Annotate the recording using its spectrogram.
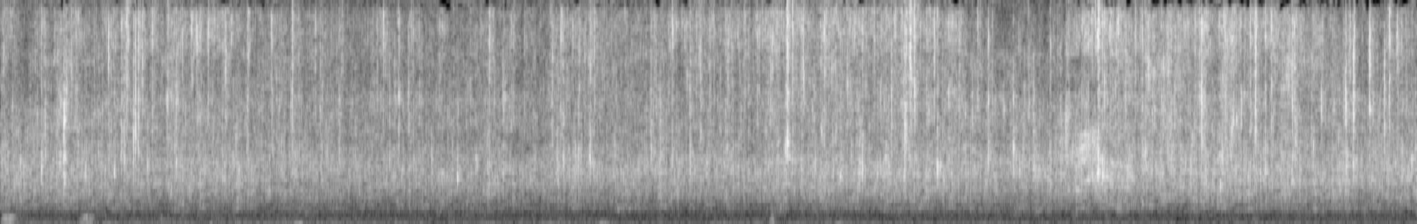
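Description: Steady rain falling, with many individual drops ticking sharply close to the microphone.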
